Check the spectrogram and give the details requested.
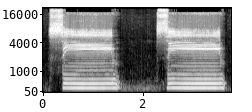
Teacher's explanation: دانت بند کر کے باریک سیٹی کی آواز کے ساتھ پڑھیں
